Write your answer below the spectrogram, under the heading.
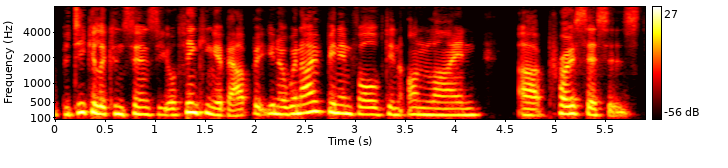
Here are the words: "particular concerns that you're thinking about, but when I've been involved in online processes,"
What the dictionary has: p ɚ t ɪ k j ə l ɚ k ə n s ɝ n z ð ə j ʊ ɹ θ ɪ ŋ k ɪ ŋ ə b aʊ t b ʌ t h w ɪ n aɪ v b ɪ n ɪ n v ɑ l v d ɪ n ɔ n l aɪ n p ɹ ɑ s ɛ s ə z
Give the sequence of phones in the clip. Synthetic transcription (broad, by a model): p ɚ t ɪ k j l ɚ k ə n s ɝ n z ð ə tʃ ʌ ɹ θ ɪ ŋ k ɪ ŋ ə b aʊ t b ʌ t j w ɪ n aɪ v b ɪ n ɪ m v ɑ l v d ɪ n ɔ n l aɪ n p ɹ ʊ s ɛ s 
